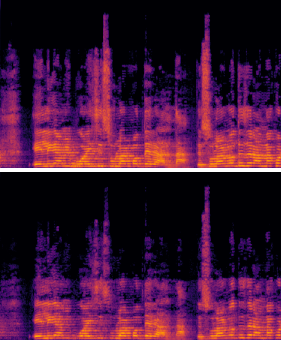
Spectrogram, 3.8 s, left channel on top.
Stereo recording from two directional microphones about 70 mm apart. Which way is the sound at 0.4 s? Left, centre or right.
Centre.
